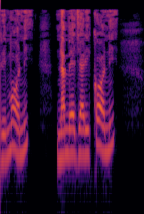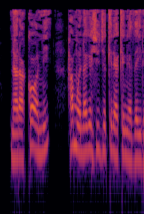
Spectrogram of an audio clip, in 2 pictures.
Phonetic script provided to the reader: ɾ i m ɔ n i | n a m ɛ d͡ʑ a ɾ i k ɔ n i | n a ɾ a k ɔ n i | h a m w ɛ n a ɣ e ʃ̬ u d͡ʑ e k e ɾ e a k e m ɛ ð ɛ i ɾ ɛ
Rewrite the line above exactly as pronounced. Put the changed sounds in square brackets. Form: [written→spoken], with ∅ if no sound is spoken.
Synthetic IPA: ɾ i m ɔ n i | n a m ɛ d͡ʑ a ɾ i k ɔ n i | n a ɾ a k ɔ n i | h a m w ɛ n a ɣ e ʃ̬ u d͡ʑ e k e ɾ e a k e [m→ŋ] ɛ ð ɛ i ɾ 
